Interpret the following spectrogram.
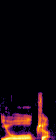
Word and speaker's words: Yorkshire: No, you got to say it right. It's Yorkshire. That's how they say it. It's not. They say it a funny way, and anyone that's from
